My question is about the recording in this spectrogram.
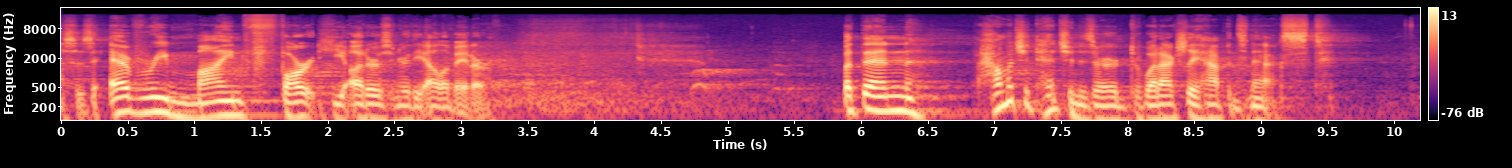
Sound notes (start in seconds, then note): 2.9 laughter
